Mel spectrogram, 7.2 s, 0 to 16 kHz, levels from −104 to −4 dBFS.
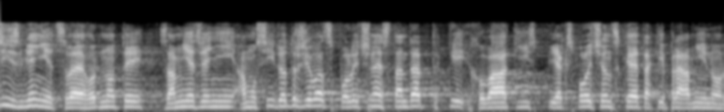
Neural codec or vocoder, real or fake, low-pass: codec, 16 kHz, 8 kbps, FreqCodec, larger model; fake; 7.2 kHz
